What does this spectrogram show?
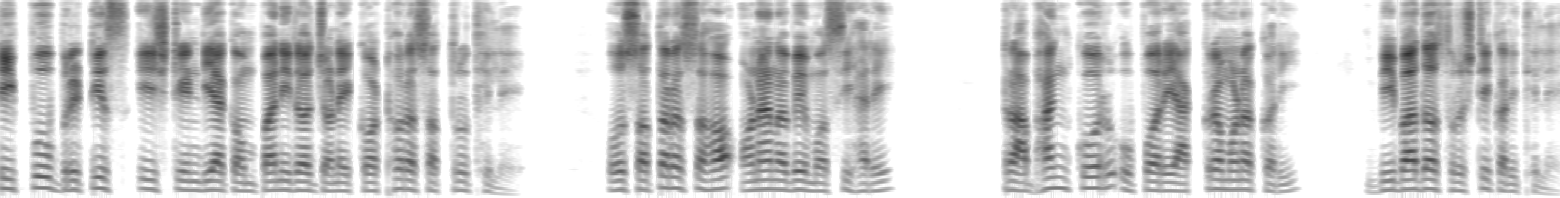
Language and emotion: Odia, neutral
